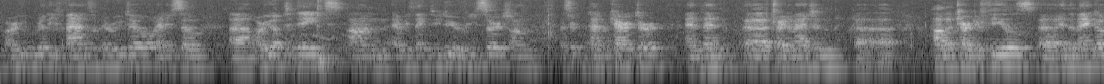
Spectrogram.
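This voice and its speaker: A man's voice: medium pitch, a bit bright, slight background noise. A man in the audience asking a long question at a convention panel, hesitant and full of fillers. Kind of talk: question from the floor. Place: large convention hall. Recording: echoey hall, mic from far off.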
